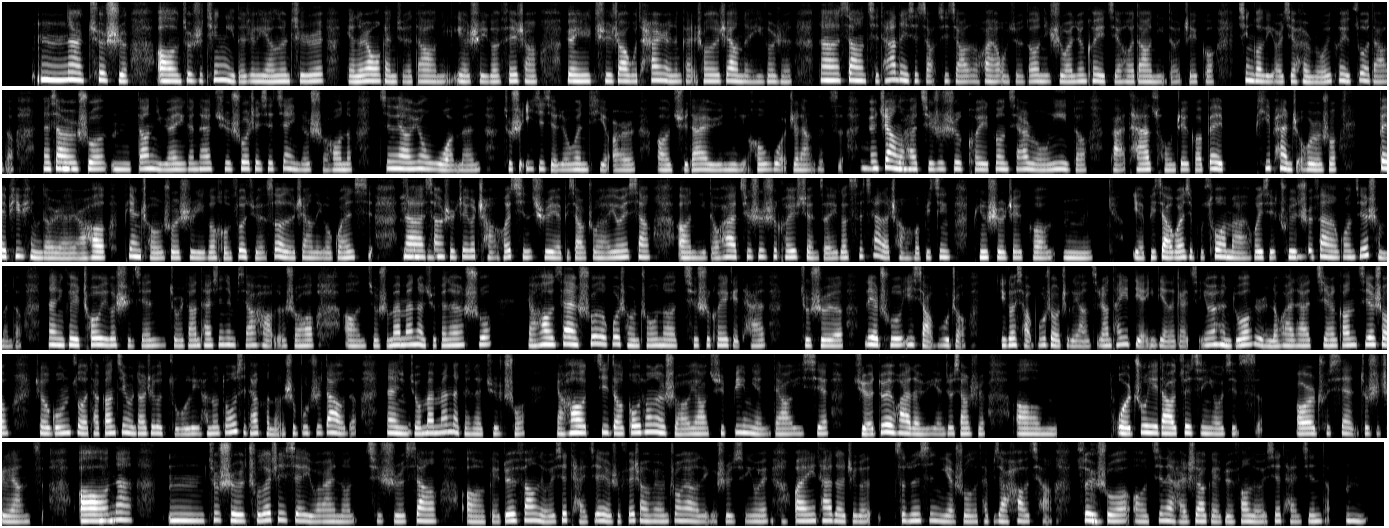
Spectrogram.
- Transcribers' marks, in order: "其实" said as "秦实"; "台阶" said as "台尖"
- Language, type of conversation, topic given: Chinese, advice, 在工作中该如何给同事提供负面反馈？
